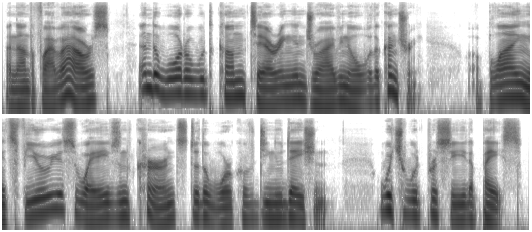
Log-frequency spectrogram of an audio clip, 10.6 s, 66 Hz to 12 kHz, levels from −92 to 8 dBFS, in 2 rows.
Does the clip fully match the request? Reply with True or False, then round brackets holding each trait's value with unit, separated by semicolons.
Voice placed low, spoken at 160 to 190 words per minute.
True (125 Hz; 165 wpm)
